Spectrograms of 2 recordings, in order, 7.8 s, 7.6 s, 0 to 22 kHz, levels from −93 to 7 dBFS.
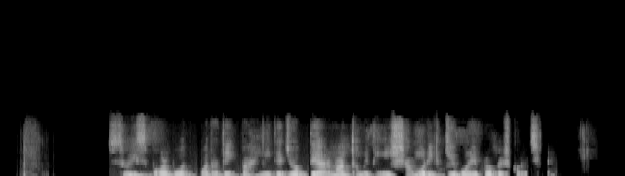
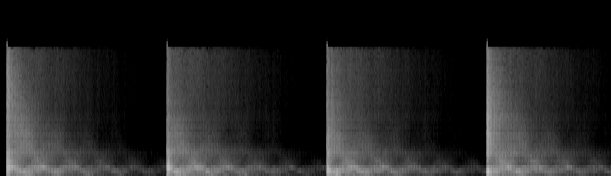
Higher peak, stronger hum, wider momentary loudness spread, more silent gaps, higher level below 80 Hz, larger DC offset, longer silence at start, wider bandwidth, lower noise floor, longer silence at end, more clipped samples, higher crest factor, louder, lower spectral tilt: about the same, -4 dBFS vs -6 dBFS; neither; second, 11 LU vs 24 LU; first, 0.72-1.35 s vs none; about the same, -64 dBFS vs -60 dBFS; neither; first, 0.3 s vs 0.1 s; second, 7.8 kHz vs 16 kHz; second, -48 dBFS vs -68 dBFS; first, 0.9 s vs 0.5 s; neither; second, 20 dB vs 28 dB; first, -23 LUFS vs -30 LUFS; first, -5.5 dB/octave vs -1.5 dB/octave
